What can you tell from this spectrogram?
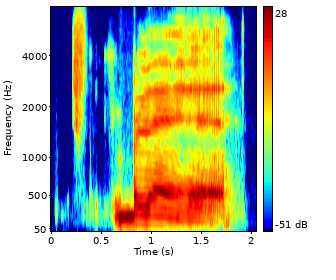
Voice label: voice message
